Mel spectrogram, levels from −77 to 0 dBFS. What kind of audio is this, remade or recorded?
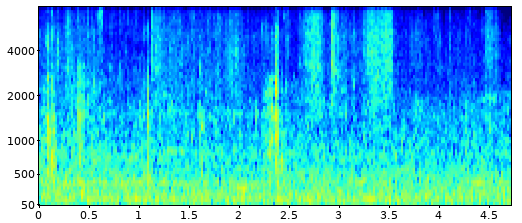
recorded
